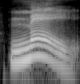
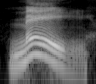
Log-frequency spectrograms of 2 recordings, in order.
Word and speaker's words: may: Mais et c'est pas mai comme le mois de mai en français et son Muguet, d'accord ? C'était juste pour la rime. Oui, je sais, ce n'est pas drôle. Mais il s'agit bien de may comme great. C'est la même diftong que dans le ea de great may.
